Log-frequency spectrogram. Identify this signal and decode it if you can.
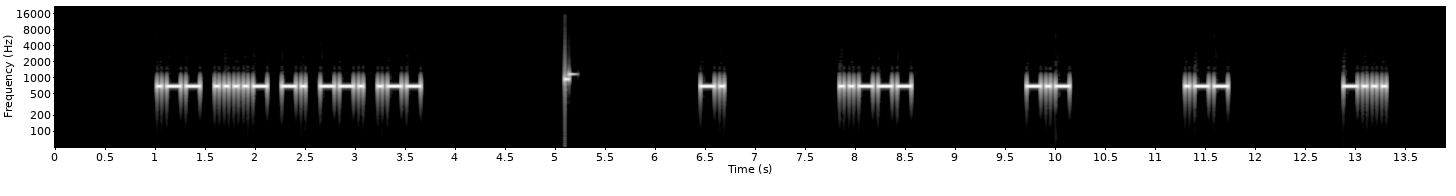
Morse code, heard as a keyed tone, about 25 wpm, spaced as for 11 wpm, 700 Hz. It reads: W4NGW N2KWB
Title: USA Call Signs - 5 Characters - 8x Character Spacing - 25wpm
